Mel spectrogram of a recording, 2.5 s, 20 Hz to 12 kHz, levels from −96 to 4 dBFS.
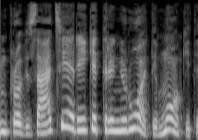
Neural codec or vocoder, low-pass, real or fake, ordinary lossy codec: none; 10.8 kHz; real; MP3, 48 kbps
